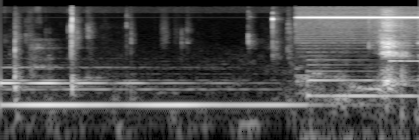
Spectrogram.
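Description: Background film music of sustained, held tones like a slow drone. It shifts to a new chord about three seconds in.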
